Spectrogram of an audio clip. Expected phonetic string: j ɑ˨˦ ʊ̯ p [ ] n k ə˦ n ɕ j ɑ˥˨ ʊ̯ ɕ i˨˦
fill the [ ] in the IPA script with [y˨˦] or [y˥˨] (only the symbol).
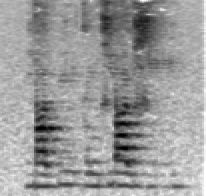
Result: y˥˨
